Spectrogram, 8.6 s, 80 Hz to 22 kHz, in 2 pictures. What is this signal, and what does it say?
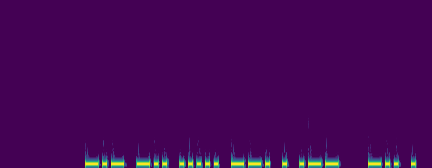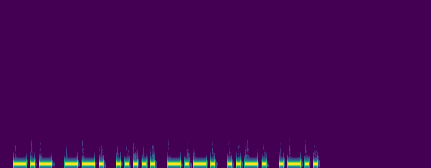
Morse code, heard as a keyed tone, about 28 wpm, 700 Hz. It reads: KD5GEW DE KG5CFL
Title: USA Callsign DE Callsign - 6 Characters - 28wpm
